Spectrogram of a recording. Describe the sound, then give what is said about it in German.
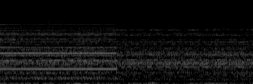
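A video game forklift raises its fork while driving in reverse, with a steady mechanical motor whine and a sustained tone that drops out partway through, leaving a continuous hydraulic hum. No one speaks. “Wenn man rückwärts fährt, da fahre ich die Gabel jetzt hoch”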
